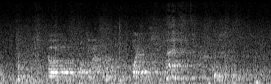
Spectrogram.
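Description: A man speaks briefly in an echoing hall.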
